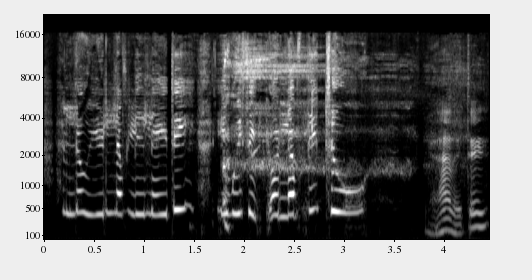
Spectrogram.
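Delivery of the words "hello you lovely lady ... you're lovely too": high, squeaky little flower voice; a tiny rose answering back, squeaky high voice. Pretend. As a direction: speak as a tiny talking rose. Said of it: "the little voice goes".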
